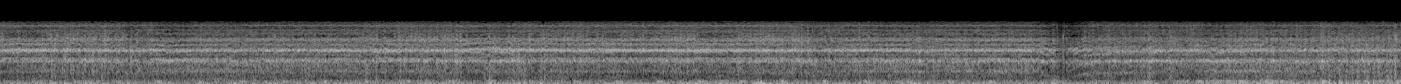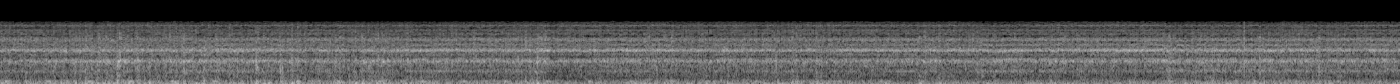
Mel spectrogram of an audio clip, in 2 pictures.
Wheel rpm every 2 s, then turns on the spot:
160, 160, 160, 160, 160, 130, 160, 160, 160, 160, 160, 160, 160, 160.
none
